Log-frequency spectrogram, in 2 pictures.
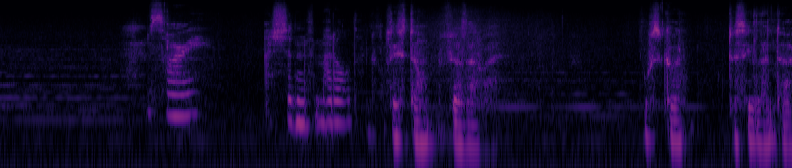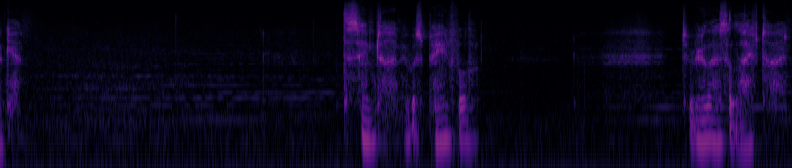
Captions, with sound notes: (footsteps shuffling) (pensive music) - How'd it go with Linda? - Painful.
